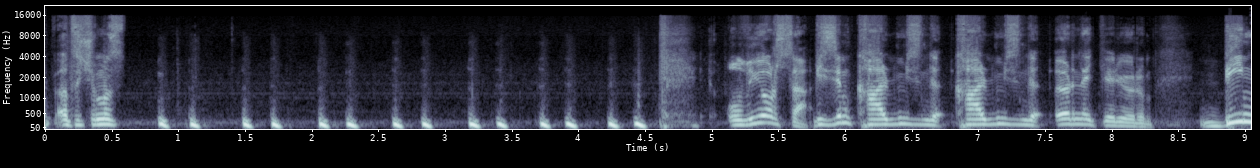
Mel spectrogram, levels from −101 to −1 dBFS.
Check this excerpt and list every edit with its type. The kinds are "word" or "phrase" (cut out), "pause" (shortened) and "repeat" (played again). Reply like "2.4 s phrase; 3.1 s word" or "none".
5.8 s word; 6.8 s repeat

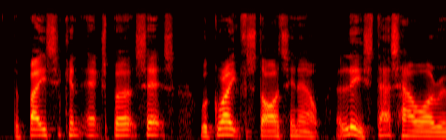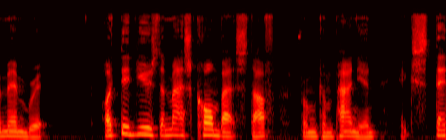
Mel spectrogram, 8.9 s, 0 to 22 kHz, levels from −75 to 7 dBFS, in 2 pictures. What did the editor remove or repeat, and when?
2.5 s word; 3.3 s pause

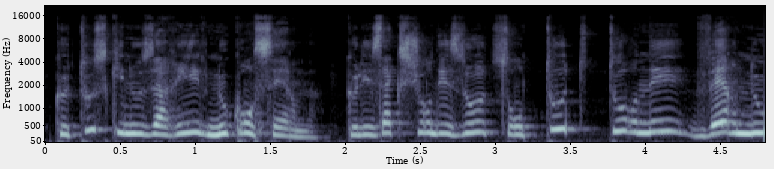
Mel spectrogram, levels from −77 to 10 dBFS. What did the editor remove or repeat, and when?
1.9 s pause

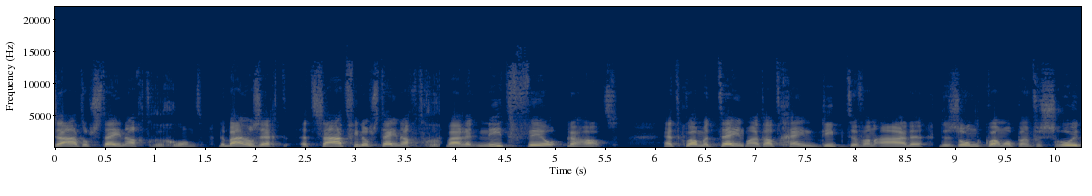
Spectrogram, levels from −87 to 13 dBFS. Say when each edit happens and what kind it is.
1.6 s pause; 3.8 s word; 5.1 s word; 6.9 s word; 8.8 s pause

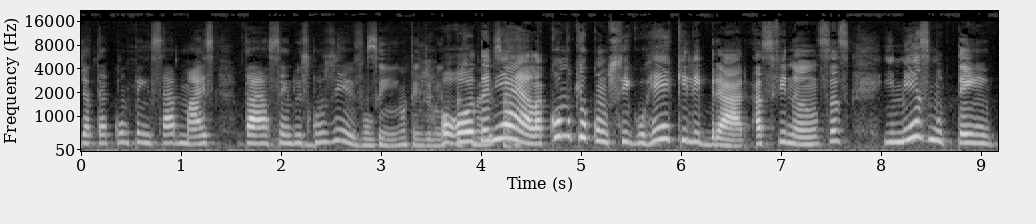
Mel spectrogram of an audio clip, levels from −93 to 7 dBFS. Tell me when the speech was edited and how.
1.6 s word; 8.1 s word

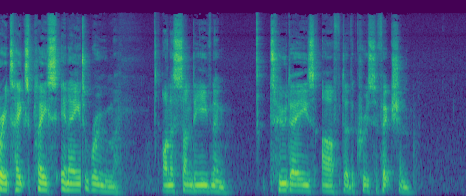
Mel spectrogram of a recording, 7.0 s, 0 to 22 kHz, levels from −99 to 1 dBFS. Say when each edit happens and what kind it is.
1.2 s word

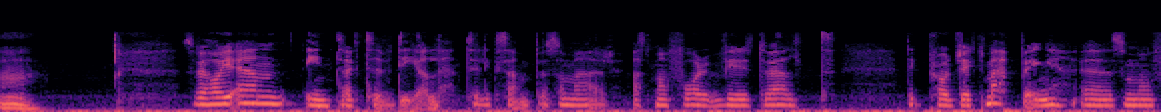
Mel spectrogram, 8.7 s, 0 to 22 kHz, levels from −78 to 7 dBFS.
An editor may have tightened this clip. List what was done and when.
2.3 s word; 4.7 s word; 6.8 s word

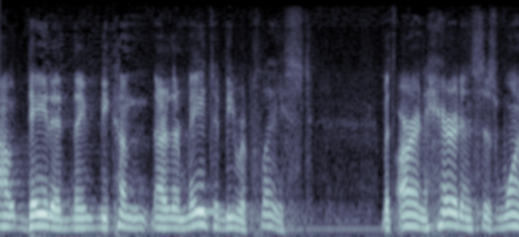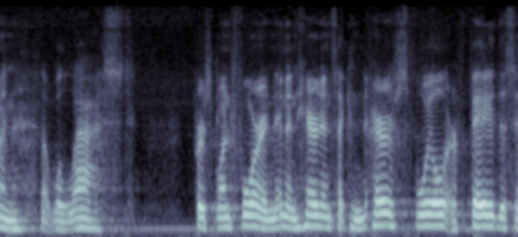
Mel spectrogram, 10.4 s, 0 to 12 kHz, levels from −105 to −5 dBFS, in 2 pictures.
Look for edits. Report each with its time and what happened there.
3.9 s word; 7.3 s word; 8.0 s word; 8.8 s word

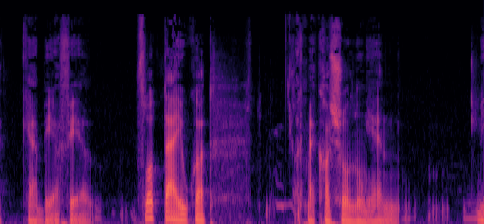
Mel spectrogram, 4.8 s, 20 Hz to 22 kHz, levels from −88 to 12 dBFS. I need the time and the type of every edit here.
3.0 s word; 3.7 s word

